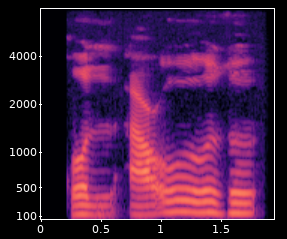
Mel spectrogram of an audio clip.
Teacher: कुल का क़ाफ मोटा पढ़ेंगे, लाम को हिलाना नहीं। आऊ वाव मद्दा है, 1 अलिफ के बराबर खींचना है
